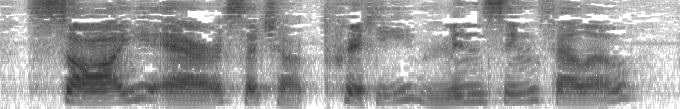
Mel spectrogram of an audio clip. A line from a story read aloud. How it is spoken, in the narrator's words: quoth Robin Hood, laughing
